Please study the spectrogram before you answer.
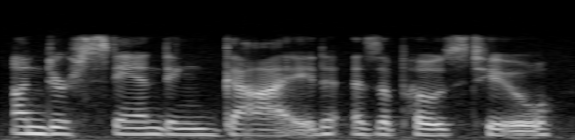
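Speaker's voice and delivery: ordinary talk, nothing marked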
